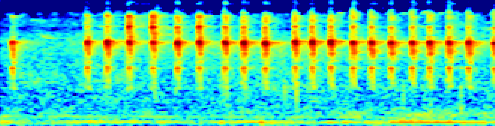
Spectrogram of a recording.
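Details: Great spotted woodpecker of the Hokkaido form (Ezo), in Hokkaido: a steady series of short, sharp, clicky notes about four to five per second, over a constant low rumbling hum.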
